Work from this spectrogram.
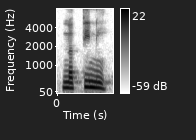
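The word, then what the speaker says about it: नातिनी: Then we have the term natini or natin. These two terms, natini, sorry, there's no double A here. It's just natini.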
